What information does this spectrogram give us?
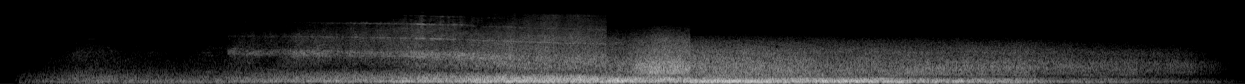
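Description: Airplane engine drone aboard a passenger plane in flight: a steady low roar that slowly swells and then eases off, with thin high whining tones running over it for a few seconds in the middle.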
